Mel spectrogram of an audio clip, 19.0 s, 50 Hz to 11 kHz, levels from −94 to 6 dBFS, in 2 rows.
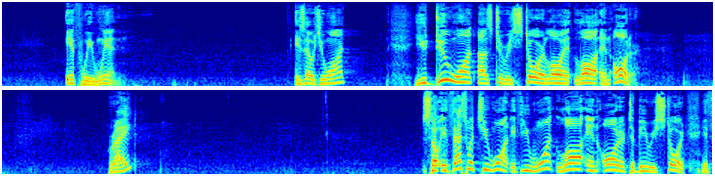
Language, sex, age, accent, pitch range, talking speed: English, male, 50-69, American, 115-180 Hz, 110 wpm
